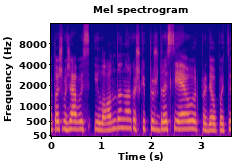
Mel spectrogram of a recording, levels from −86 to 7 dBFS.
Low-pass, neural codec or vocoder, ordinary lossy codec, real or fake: 14.4 kHz; autoencoder, 48 kHz, 128 numbers a frame, DAC-VAE, trained on Japanese speech; Opus, 32 kbps; fake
